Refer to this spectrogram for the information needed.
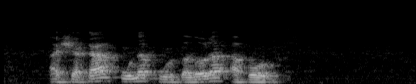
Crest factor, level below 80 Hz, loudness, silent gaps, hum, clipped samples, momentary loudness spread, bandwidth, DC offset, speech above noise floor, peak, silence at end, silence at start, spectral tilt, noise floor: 18 dB; -60 dBFS; -27 LUFS; none; none; under 0.1%; 8 LU; 5.6 kHz; under 0.1%; 38 dB; -10 dBFS; 1.35 s; 0.5 s; -10 dB/octave; -64 dBFS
